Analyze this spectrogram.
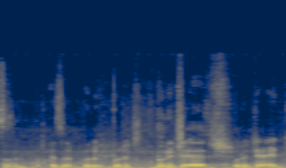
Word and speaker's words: Buttigieg: I can't pronounce it. Is it Buttigieg? Buttigieg.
